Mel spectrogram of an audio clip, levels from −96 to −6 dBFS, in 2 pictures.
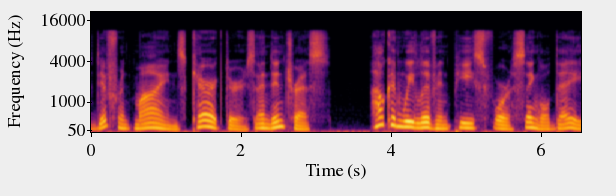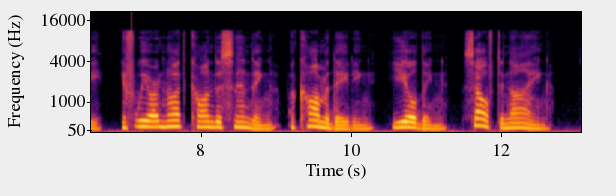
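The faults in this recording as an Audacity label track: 7.070000	7.070000	click −7 dBFS

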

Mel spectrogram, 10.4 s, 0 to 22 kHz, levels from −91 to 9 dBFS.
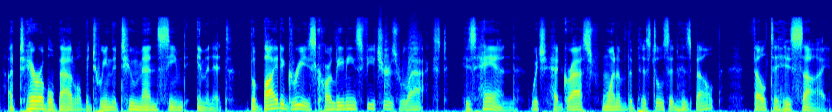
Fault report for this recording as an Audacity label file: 4.730000	5.280000	clipping −33.5 dBFS

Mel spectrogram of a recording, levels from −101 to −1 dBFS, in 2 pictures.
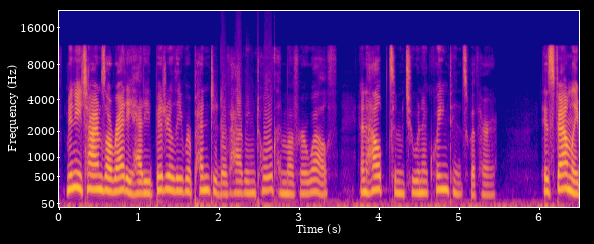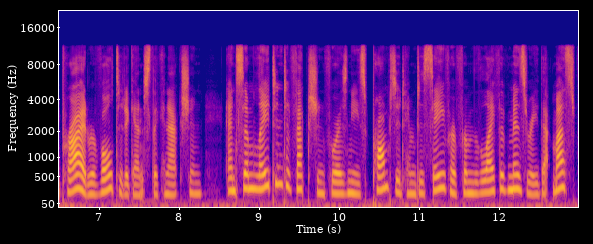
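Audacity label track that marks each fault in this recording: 1.940000	2.690000	clipping −22.5 dBFS

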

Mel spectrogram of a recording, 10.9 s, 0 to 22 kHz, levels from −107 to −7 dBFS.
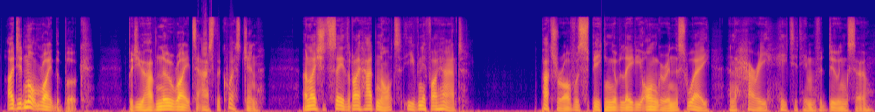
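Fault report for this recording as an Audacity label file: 2.460000	2.910000	clipping −22 dBFS
7.510000	7.550000	drop-out 37 ms

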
